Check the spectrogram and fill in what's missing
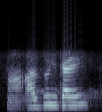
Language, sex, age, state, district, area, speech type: Marathi, female, 18-30, Maharashtra, Ahmednagar, urban, conversation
